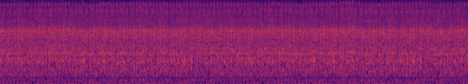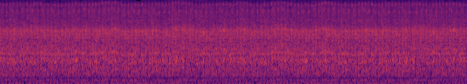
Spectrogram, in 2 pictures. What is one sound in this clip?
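A city bus engine idles.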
